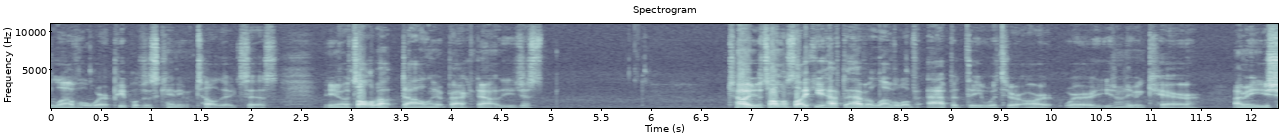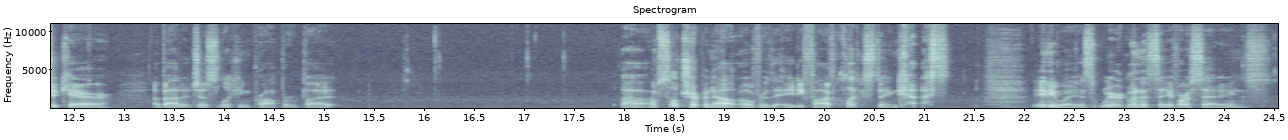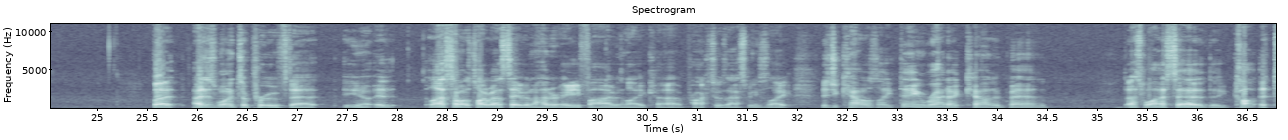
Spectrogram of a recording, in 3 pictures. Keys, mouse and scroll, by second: 3.0 click, 3.9-5.7 scroll down 1, 6.0 click, 7.9 click, 10.6 scroll up 1, 12.8-16.3 drag, 16.3 middle click, 17.6-19.6 middle drag, 19.6 click, 22.7 click, 28.3 click.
